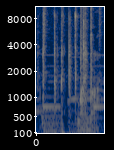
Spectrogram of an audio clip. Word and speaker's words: Lima: Ohio City whose name is pronounced with a long I. Lima.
